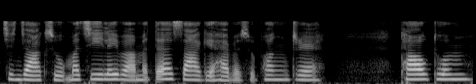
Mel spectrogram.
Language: Manipuri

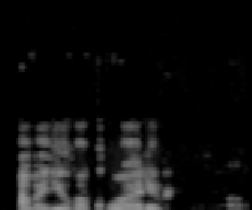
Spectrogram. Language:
Kinyarwanda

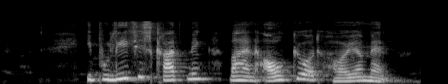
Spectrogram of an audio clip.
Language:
Danish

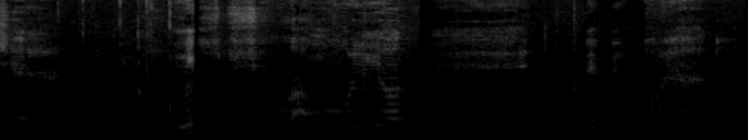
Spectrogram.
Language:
Hebrew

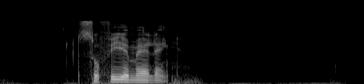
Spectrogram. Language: Norwegian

